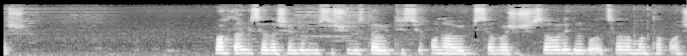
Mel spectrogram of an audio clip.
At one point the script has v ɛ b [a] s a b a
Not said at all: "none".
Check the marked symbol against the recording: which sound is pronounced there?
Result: i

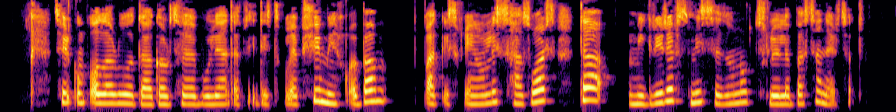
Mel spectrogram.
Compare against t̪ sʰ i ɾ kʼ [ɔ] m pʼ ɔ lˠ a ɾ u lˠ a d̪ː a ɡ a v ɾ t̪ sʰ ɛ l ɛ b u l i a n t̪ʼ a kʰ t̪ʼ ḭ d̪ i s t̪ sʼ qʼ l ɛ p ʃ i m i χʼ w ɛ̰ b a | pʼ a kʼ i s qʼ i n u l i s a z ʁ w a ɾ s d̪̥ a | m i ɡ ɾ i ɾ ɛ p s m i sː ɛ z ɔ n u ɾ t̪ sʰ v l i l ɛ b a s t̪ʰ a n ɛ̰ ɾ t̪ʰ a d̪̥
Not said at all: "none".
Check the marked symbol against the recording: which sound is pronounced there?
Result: u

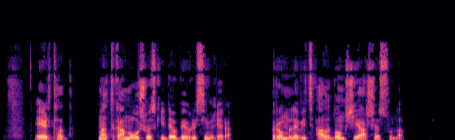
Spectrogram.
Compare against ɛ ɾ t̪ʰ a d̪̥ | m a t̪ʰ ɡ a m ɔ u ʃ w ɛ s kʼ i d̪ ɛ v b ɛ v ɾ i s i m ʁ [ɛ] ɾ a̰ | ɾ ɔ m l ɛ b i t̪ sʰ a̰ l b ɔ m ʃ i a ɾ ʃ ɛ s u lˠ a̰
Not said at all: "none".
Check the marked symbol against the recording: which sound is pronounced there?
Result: ɛ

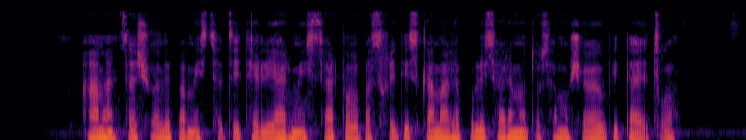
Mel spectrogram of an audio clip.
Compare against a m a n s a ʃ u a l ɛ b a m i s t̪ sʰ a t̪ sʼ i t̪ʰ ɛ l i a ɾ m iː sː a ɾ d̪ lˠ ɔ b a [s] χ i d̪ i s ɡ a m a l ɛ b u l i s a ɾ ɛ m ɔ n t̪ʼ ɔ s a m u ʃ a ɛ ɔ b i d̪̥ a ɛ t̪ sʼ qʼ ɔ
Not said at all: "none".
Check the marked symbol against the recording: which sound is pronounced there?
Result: s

